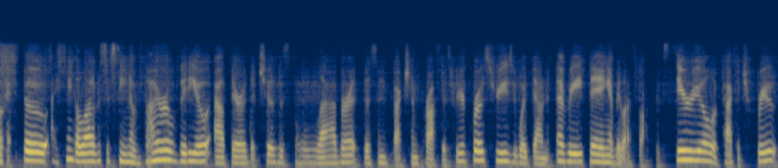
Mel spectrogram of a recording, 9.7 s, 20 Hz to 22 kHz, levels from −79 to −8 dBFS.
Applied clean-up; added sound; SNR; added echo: neural mask model RNNoise.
